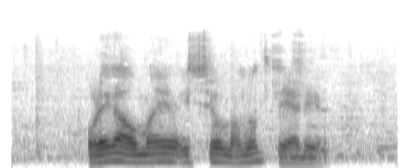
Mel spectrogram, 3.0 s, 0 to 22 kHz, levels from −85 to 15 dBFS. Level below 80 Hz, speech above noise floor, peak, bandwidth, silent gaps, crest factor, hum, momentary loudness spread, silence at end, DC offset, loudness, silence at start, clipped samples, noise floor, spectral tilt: -68 dBFS; 30 dB; -6 dBFS; 10.5 kHz; none; 18 dB; none; 14 LU; 0.1 s; under 0.1%; -24 LUFS; 0.65 s; under 0.1%; -52 dBFS; -7 dB/octave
